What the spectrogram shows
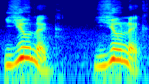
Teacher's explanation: ela tinha a tendência de fazer a sílaba tônica ser na primeira sílaba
